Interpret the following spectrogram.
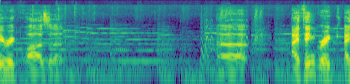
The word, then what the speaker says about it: Rayquaza: like oh well but then it's supposed to be like a quasar i guess is the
